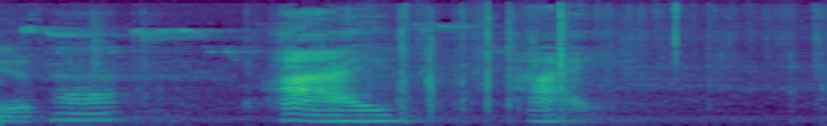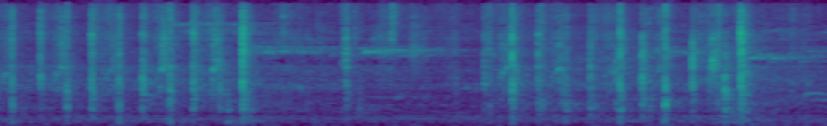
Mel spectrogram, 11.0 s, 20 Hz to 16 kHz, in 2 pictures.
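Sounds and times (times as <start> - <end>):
cards being shuffled: 2.7 - 7.2, 7.8 - 10.6.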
